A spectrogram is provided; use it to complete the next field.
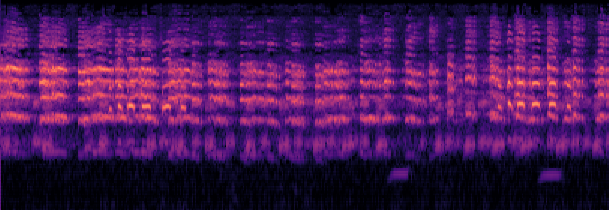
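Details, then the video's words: Grey-headed lapwing flock call: continuous grating, harmonic chatter with fast pulsed notes and few gaps, growing more staccato in the last second, with two faint short whistles beneath. "Tiếng Chim Te Vàng Gọi Bầy"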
